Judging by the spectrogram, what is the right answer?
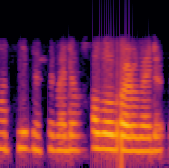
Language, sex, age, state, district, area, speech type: Assamese, female, 18-30, Assam, Sivasagar, rural, conversation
